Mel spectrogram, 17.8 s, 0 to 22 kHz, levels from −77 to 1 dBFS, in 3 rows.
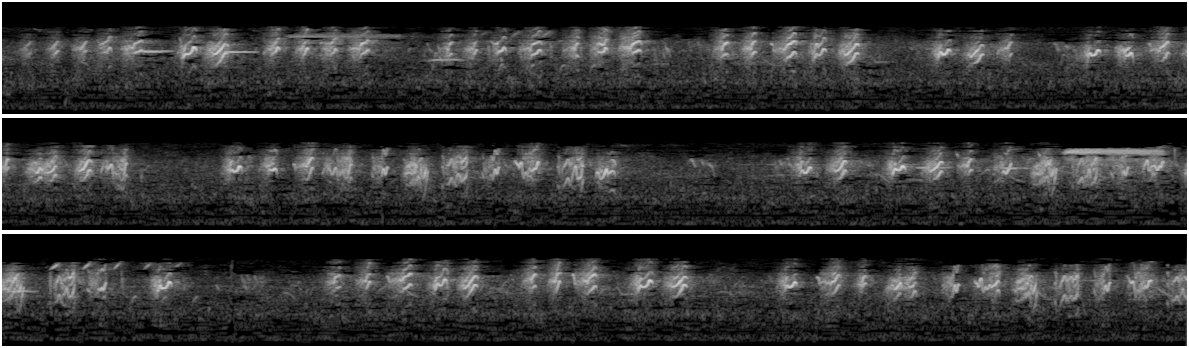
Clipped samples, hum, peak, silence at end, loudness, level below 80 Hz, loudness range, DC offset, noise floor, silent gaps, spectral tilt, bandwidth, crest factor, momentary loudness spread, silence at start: under 0.1%; none; -2 dBFS; 0 s; -18 LUFS; under -90 dBFS; 2 LU; under 0.1%; -42 dBFS; none; 6.5 dB/octave; 9 kHz; 18 dB; 10 LU; 0 s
